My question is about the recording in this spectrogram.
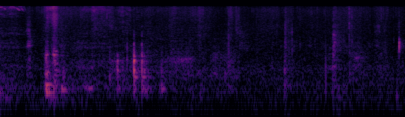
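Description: A few faint knocks and clicks from the top cowling of an outboard motor being lifted off and handled, the clearest about half a second in and again a little later, then smaller ticks.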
